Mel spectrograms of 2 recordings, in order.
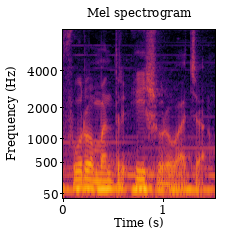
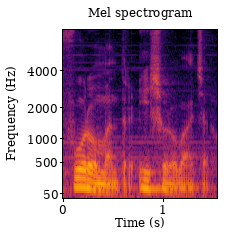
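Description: Both takes have the same delivery.

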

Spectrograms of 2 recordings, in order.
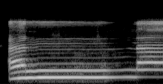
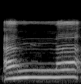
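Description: First: The doubled n is held and pressed. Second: The doubled n is released quickly. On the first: The speaker calls it right. "harus kita tekan lagi" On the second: The speaker calls it wrong. "bukan anna"

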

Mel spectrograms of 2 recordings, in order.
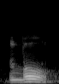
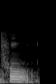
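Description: First: The b is released without a puff of breath. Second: The b is released with a puff of breath. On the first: The speaker calls it right. "seharusnya bu" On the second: The speaker calls it wrong. "terbaca bu"

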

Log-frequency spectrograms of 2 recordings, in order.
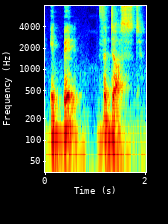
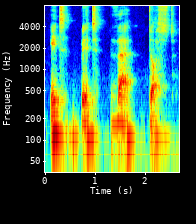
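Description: First: The 'the' is swallowed and linked into 'dust'. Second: Each word is said separately, with a full 'the'. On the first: The speaker calls it right. "we can drop the E and it's going to sound like this" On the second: The speaker calls it wrong. "We're not going to say it like a robot in that case"

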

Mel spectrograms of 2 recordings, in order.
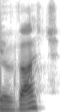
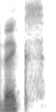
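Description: First: The name ends with a 'sh' sound. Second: The name ends with a 'ks' sound. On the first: Someone else says the name this way. The speaker calls it wrong. "ou comme Zelbak dit Vach, mais c'est pas Vach" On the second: This is how the name is really pronounced. The speaker calls it right. "son pseudo se prononce Vex"

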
